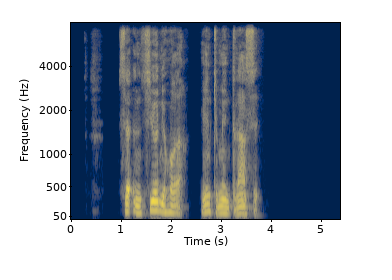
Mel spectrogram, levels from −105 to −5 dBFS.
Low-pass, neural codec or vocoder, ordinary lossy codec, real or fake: 7.2 kHz; codec, 16 kHz, 8 kbps, FreqCodec, larger model; Opus, 64 kbps; fake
